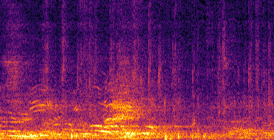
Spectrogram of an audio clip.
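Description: Youth footballers shouting across the pitch during open play, their calls loudest about a second in. A few short knocks come through among the voices.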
